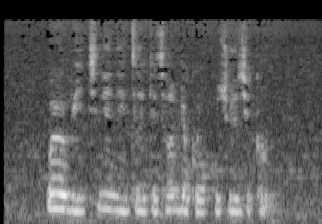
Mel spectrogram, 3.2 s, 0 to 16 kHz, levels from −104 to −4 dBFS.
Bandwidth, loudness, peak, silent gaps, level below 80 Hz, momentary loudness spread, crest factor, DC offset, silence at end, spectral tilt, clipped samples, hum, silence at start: 11.5 kHz; -24 LUFS; -6 dBFS; none; -58 dBFS; 12 LU; 18 dB; under 0.1%; 0.45 s; -4 dB/octave; under 0.1%; none; 0.45 s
